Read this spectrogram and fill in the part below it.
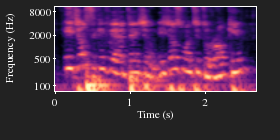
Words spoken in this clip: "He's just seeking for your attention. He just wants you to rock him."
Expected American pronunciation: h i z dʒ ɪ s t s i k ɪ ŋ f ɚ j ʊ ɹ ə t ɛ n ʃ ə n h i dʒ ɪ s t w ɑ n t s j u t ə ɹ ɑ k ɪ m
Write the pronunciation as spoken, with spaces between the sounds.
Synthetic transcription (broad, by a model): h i dʒ ɪ s t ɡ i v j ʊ ə t ɛ n ʃ ə n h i dʒ ɪ s t w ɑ n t j u t ə ɹ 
